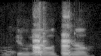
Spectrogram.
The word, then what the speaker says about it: Jim Valentino: Yeah, Jim Valentino.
